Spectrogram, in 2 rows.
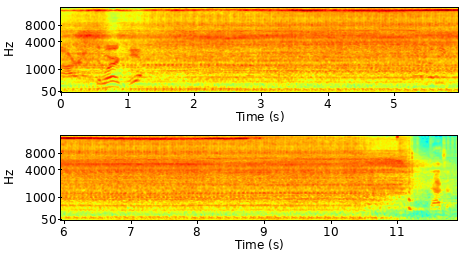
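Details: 1200hp supercharged Hemi on first start with new Kooks exhaust and Holley fuel system: deep, even lope with steady blower noise before shutdown, no ticks or knocks; healthy idle, no leaks.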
